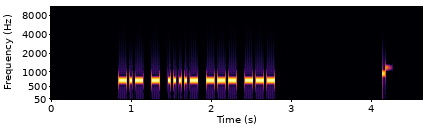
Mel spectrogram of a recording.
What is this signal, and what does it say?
Morse code, heard as a keyed tone, about 36 wpm, 700 Hz. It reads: KT4OO
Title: USA Call Signs - 3x Character Spacing - 35wpm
